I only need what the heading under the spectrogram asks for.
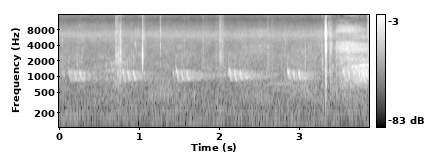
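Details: Chicken in a rural homestead courtyard in Barisal, Bangladesh, on a sunny day gives short, rapid, stuttering clucks in mid pitch roughly every half second, with a few sharp clicks, faint hum and other birds calling.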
